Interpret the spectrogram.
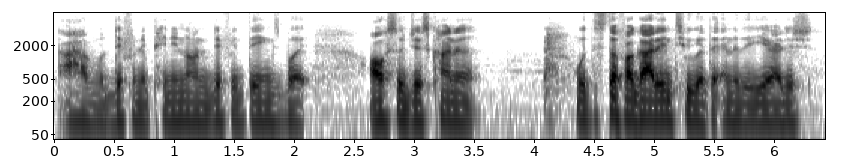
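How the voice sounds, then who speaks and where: A man in his twenties with an American accent, talking casually and reflectively as a guest in an interview. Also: low-pitched. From Southern California, United States. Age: 20s.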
